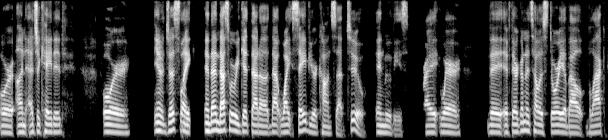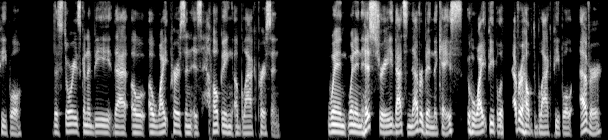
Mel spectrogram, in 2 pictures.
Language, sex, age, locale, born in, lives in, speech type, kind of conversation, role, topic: English, male, 25-29, en-US, United States, United States, conversation, unstructured, none, What bothers you about the lack of diversity in entertainment?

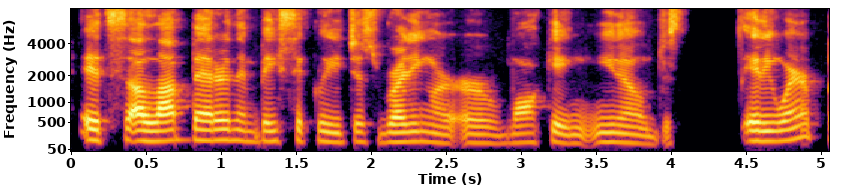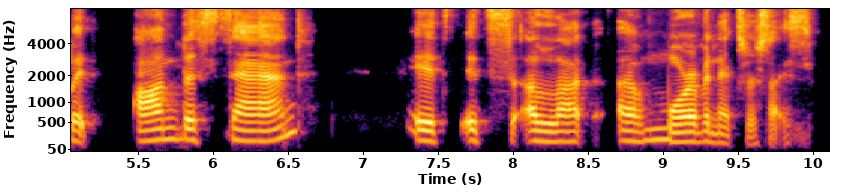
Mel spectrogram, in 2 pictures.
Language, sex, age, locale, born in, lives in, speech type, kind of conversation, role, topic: English, female, 40-44, en-US, United States, United States, conversation, unstructured, none, How do you like to unwind and recharge after a long day?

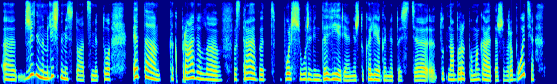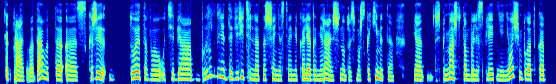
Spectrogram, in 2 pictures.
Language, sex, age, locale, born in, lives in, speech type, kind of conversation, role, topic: Russian, female, 40-44, ru-RU, Ukraine, United States, conversation, advice, advisor, Как мне выстроить доверие среди коллег и деловых партнёров?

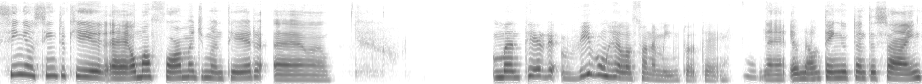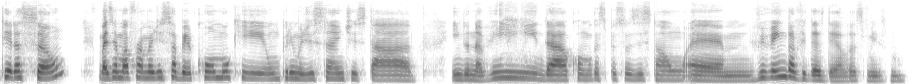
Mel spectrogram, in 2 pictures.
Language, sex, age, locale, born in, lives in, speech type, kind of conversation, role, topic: Portuguese, female, 20-24, pt-BR, Brazil, United States, conversation, podcast, guest, Como o celular entrou na sua rotina diária?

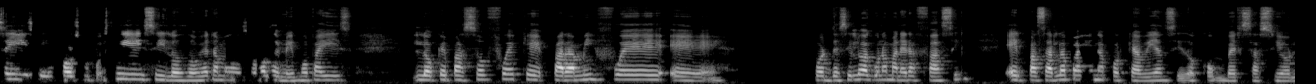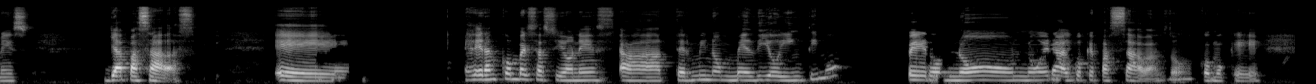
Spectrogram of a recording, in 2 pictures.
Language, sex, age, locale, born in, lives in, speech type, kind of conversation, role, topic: Spanish, female, 40-44, es-CU, Cuba, United States, conversation, unstructured, none, ¿Se puede perdonar una infidelidad y por qué?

